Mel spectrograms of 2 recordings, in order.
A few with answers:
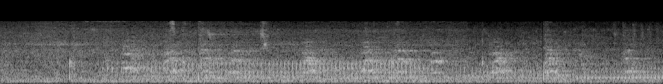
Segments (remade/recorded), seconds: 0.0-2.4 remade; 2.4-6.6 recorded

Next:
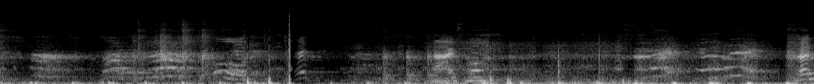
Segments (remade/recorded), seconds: 0.0-4.4 recorded; 4.4-8.1 remade

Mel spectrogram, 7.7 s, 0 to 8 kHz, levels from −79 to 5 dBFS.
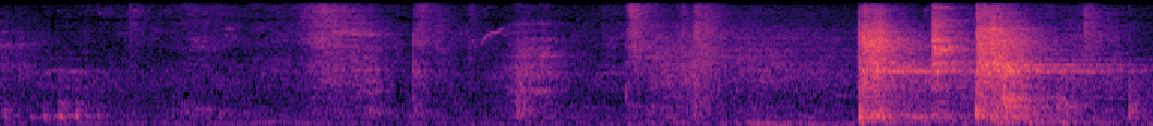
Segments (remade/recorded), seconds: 0.0-4.7 recorded; 4.7-5.9 remade; 5.9-7.7 recorded

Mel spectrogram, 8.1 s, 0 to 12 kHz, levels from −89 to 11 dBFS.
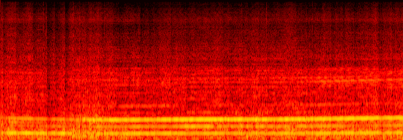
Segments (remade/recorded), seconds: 0.0-6.1 remade; 6.1-8.1 recorded

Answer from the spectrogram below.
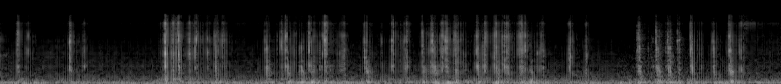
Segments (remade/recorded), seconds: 0.0-6.2 remade; 6.2-6.9 recorded; 6.9-7.8 remade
